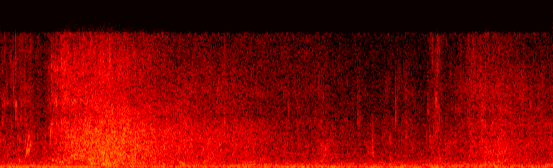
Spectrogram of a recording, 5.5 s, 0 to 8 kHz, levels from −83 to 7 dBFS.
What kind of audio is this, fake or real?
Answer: real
